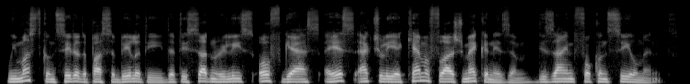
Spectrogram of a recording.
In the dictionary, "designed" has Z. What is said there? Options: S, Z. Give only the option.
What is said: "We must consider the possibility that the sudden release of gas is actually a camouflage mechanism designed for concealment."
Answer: Z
